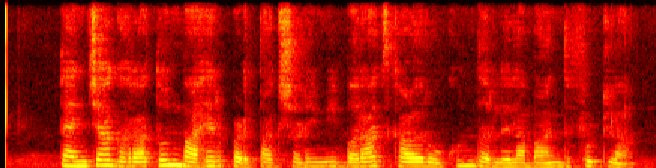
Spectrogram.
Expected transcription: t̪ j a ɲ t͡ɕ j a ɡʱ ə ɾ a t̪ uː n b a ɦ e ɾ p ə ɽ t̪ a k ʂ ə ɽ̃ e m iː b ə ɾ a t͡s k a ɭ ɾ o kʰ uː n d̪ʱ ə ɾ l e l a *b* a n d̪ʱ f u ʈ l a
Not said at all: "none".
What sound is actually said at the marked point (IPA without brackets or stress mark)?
b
